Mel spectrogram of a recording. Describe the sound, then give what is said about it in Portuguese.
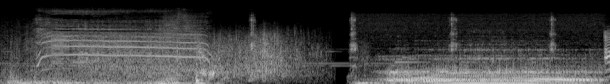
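A man lets out a loud, sustained scream, the screams of Captain Hook in a Peter Pan story, then it breaks off; after a brief silence, a dense, rumbling burst of noise fills the rest. “Depois disso, só escutamos os gritos do gancho.”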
